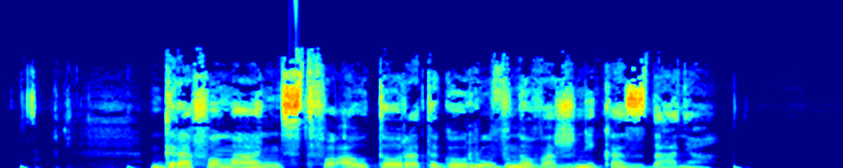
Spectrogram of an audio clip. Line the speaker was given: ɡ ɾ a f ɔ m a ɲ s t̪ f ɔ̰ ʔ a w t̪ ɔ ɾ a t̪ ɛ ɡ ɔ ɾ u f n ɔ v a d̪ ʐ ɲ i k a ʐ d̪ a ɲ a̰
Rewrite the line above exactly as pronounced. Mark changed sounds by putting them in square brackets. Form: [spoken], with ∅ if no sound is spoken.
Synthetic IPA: ɡ ɾ a f ɔ m a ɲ s t̪ f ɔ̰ ʔ a w t̪ ɔ ɾ a t̪ ɛ ɡ ɔ ɾ u [v] n ɔ v a [∅] ʐ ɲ i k a [z] d̪ a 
